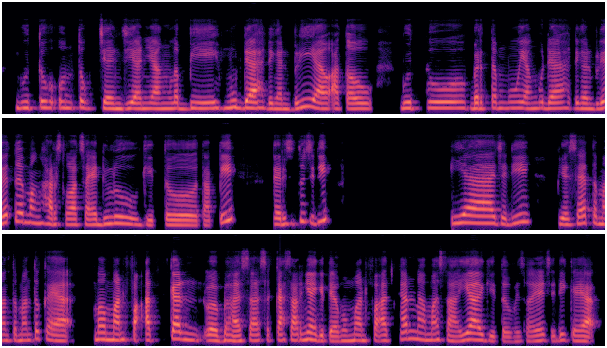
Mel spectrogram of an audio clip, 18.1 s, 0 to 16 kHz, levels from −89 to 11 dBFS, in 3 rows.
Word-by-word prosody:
butuh 205 +1 -2
untuk 200 -2 -3
janjian 180 -1 +2
yang 180 -1 0
lebih 190 +2 -1
mudah 205 -1 +4
dengan 175 -3 -2
beliau 185 +1 +2
atau 180 0 0 0.3
butuh 200 +1 0
bertemu 190 +1 -2
yang 180 - -3
mudah 190 0 -1
dengan 180 -1 0
beliau 190 +6 +2
itu 290 - +1
memang 250 -3 -2
harus 190 -1 0
lewat 185 0 +1
saya 180 0 +1
dulu 210 -3 +1
gitu 165 0 0
tapi, 160 - -1 0.3
dari 190 0 +1
situ 210 +7 -6
jadi 270 +7 0 1.3
Iya 230 -1 +5
jadi 195 +4 -3 0.4
biasanya 195 +4 0
teman-teman 190 -2 -3
tuh 245 - -2
kayak 180 -6 +2 0.2
memanfaatkan 205 0 +3
loh 185 -1 +3
bahasa 180 +1 +1
sekasarnya 190 +3 +1
gitu 175 - -2
ya - - -8
memanfaatkan 185 +4 -1
nama 200 -2 -1
saya 200 +4 +3
gitu 155 -4 -6
misalnya 160 +4 -3
jadi 175 +2 -5
kayak, 170 -2 +3
190 Hz, 150 wpm, -22 LUFS, 180-205 Hz, 1.3 s, Iya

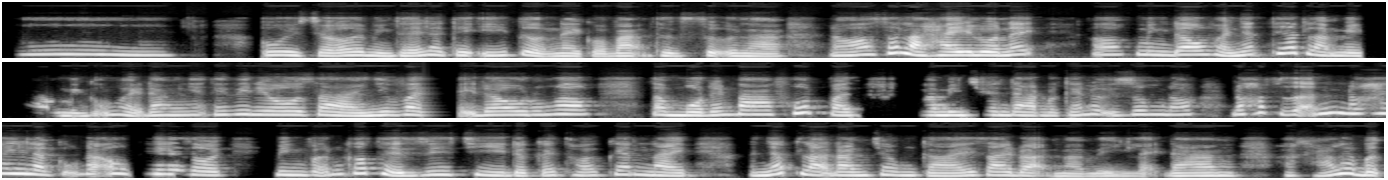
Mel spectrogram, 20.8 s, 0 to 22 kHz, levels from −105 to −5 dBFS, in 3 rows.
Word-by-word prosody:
Ừm! 280 -4 -3 0.4
Ôi 240 -1 +2
trời 200 -1 0
ơi, 225 +3 +3
mình 195 -4 +2
thấy 195 +2 +2
là 255 - +1
cái 220 -2 +2
ý 215 +3 -1
tưởng 185 -8 +2
này 180 -1 +2
của 165 - -2
bạn 185 +2 +1
thực 190 -3 -1
sự 185 0 0
là 170 -2 0 0.2
nó 230 +6 +1
rất 380 +7 +3
là - - +8
hay 235 0 +5
luôn 230 -1 +5
ấy. 285 +6 -1 0.2
Ờ, 270 - -3
mình 265 -4 -1
đâu 270 +2 +4
phải 220 -6 +1
nhất 250 +7 +1
thiết 370 -1 +2
là 240 - +1
mình 205 -2 +1 0.3
nào 205 0 -9
mình 190 -1 -1
cũng 265 - -3
phải 225 -3 0
đăng 240 +1 0
mấy 250 - -5
cái 265 - -1
video 265 -3 +1
dài 230 -5 +3
như 235 +3 +3
vậy 265 0 +1 0.3
đâu, 255 +1 +2
đúng 260 +2 -3
không? 300 0 +3 0.3
Tầm 245 -2 +3
1-3 265 +6 +3
phút 380 +8 0
mà 230 - +1 0.4
và 235 - 0
mình 235 0 +5
truyền 240 +1 -2
đạt 225 -2 +1
được 210 - -2
cái 235 - -2
nội 295 - -2
dung 280 +4 -2
đó 275 +1 -3 0.2
nó 295 - -1
hấp 410 - -3
dẫn, 285 +1 -1
nó 340 - +2
hay 345 0 +3
là 290 -4 +4
cũng 250 - -7
đã - - +1
ô 340 -2 0
kê 315 - +1
rồi. 250 -3 0 0.3
Mình 255 -2 +1
vẫn 240 +5 -3
có 360 +2 +1
thể 205 - +5
duy 255 +6 -1
trì 260 -5 -1
được 205 -1 +1
cái 220 - -2
thói 225 -1 -5
quen 275 -1 -2
này, 210 -3 +1 0.3
nhất 310 - +1
là - - +3
đang 230 -1 +2
trong 230 -2 -1
cái 195 +1 0
giai 235 -1 0
đoạn 205 -5 -2
mà 170 -1 -2
mình 95 - -3
lại - - -8
đang, 200 +1 +1 0.2
à, 205 - -7
khá 210 +8 -2
là 350 - +5
bận 230 - +2
235 Hz, 270 wpm, -18 LUFS, 210-275 Hz, 0.4 s, là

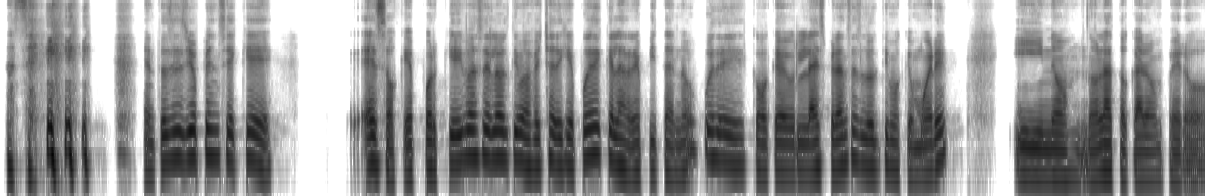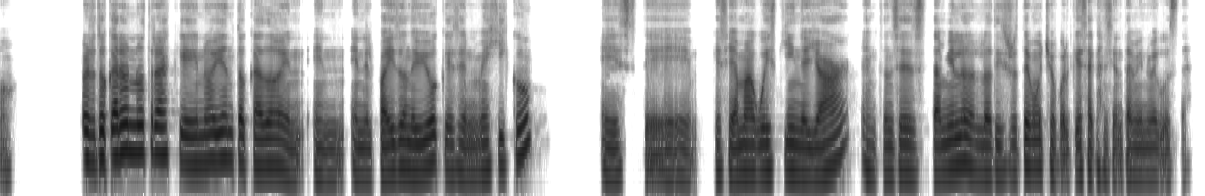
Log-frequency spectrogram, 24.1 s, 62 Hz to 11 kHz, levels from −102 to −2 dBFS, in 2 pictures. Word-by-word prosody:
Sí. - - 0 1.1
Entonces, 160 +6 +1
yo 175 +1 +4
pensé 180 -4 0
que 150 -5 0 0.7
eso, 155 - +1
que 120 - -1
por 135 +1 0
qué 155 +3 +1
iba 175 +3 +4
a 180 - +1
ser 180 -2 +2
la 175 - +6
última 165 -3 +2
fecha, 140 +4 0
dije: 145 0 +1
"Puede 185 +4 +2
que 175 -3 +1
la 145 -2 +2
repitan", 125 -1 -3
¿no? 170 - -4
Puede 160 -6 0
como 125 -1 -1
que 125 0 +1
la 125 -1 +2
esperanza 140 +4 0
es 160 - -3
lo 140 -1 +2
último 135 -1 -3
que - - -5
muere, 125 - 0 0.6
y 115 -1 +1
no, 110 -1 +1
no 105 0 -4
la 125 +1 +4
tocaron, 105 -1 -2
pero 95 -3 -6 0.6
pero 170 -3 +3
tocaron 185 +4 +6
otra 200 -1 +4
que 155 -6 +1
no 155 +1 +2
habían 165 +1 +3
tocado 145 -2 +2
en 115 -4 -3
en 110 -2 -6
en 115 -1 -3
el 110 - -5
país 120 +2 +1
donde 130 -2 +3
vivo, 145 +5 +3
que 130 - -4
es 125 - -6
en 120 - -2
México, 145 - -1 0.6
este, 110 - -5 0.2
que 120 - -5
se 125 - -5
llama: 125 +2 +3
"Whisky 125 +1 -2
in 125 - +1
the 115 -1 +1
Jar", 140 - +1
entonces 120 -2 -4
también 130 +4 +1
lo 150 -2 +2
lo 120 -1 0
disfruté 125 +3 -2
mucho 140 - -3
porque 120 - -4
esa 125 - -2
canción 125 -4 -8
también 115 0 -3
me 115 - -2
gusta. - - -10
135 Hz, 185 wpm, -22 LUFS, 120-160 Hz, 1.1 s, la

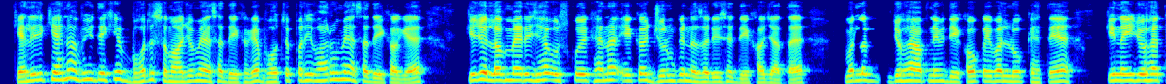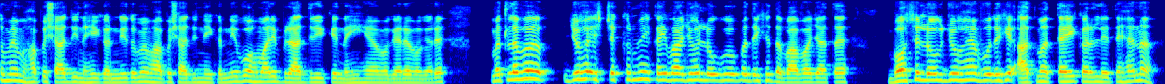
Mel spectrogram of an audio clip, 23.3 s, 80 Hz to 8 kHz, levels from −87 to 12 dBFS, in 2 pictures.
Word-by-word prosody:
कह 170 - +5
लीजिए 215 +5 0
क्या 245 - +6
है 240 - -1
ना? 290 - +1
अभी 245 -2 -2
देखिए 235 +2 -1 0.2
बहुत 185 - -1
से 235 - -3
समाजों 180 -3 -1
में 200 - -1
ऐसा 180 0 0
देखा 150 -1 -4
गया 180 +4 +2
है 190 - -12
बहुत 160 +1 -3
से 205 - -4
परिवारों 210 +3 -2
में 250 0 +1
ऐसा 210 - 0
देखा 140 -1 0
गया 130 0 +1
है 160 - -1 0.4
कि 215 - +1
जो 245 0 +9
लव 215 -1 +4
मैरेज 215 -1 +2
है 230 - +2
उसको 210 -1 -2
एक 210 -1 +1
है 205 - -1
ना? 225 +2 0
एक 200 -1 -1
जुर्म 190 +3 -4
के 205 +1 -1
नज़रिए 160 -4 0
से 170 +2 -5
देखा 130 +2 -3
जाता 125 -3 -2
है। 140 +2 +1 0.4
मतलब 200 0 -1 0.2
जो 195 - +1
है 205 - +3
आपने 190 0 +2
भी 195 - -6
देखा 170 -1 +1
होगा 175 - +2
कई - - +1
बार 185 +1 +3
लोग 175 -1 -3
कहते 155 +1 -5
है 185 - +3 0.4
कि 205 - +2
नहीं 210 0 +4
जो 210 0 +4
है 215 0 +3
तुम्हे 210 0 -2
वहाँ 165 -5 -5
पे 175 - -3
शादी 155 -1 -1
नहीं 145 0 -5
करनी 140 0 -3
है, 150 - -4
तुम्हे 160 +1 -2
वहाँ 150 -2 -1
पे 155 - -3
शादी 145 -1 -3
नहीं 145 -1 -7
करनी 145 +4 -7
है, 175 - -5
वो 185 - -1
हमारी 170 0 0
बिरादरी 150 -1 0
के 150 +1 -3
नहीं 135 -1 -6
है 140 -1 -3
वगैरह-वगैरह। 135 +2 -3 0.5
मतलब 235 +5 +4 0.4
जो 240 +6 +2
है 260 - +7
इस 245 - -1
चक्कर 235 +1 0
में 255 +1 -1
कई 230 -1 +2
बार 225 -1 +3
जो 225 - -2
है 230 - +3
लोगों 215 -2 -1
के - - -1
ऊपर 215 0 -3
देखिए 210 0 -5
दबाव 145 -3 0
आ - - +1
जाता 150 +1 -1
है। 160 - -1 0.4
बहुत 190 +5 +6
से 245 - +6
लोग 220 -1 +2
जो 230 - +4
है 230 +1 0
वो 210 0 +1
देखिए 210 +3 +2
आत्महत्या 175 +2 +2
ही 175 - +4
कर 170 - +4
लेते 165 0 -3
है 180 +2 -3
ना? 205 -5 -1
185 Hz, 280 wpm, -21 LUFS, 155-215 Hz, 0.5 s, जो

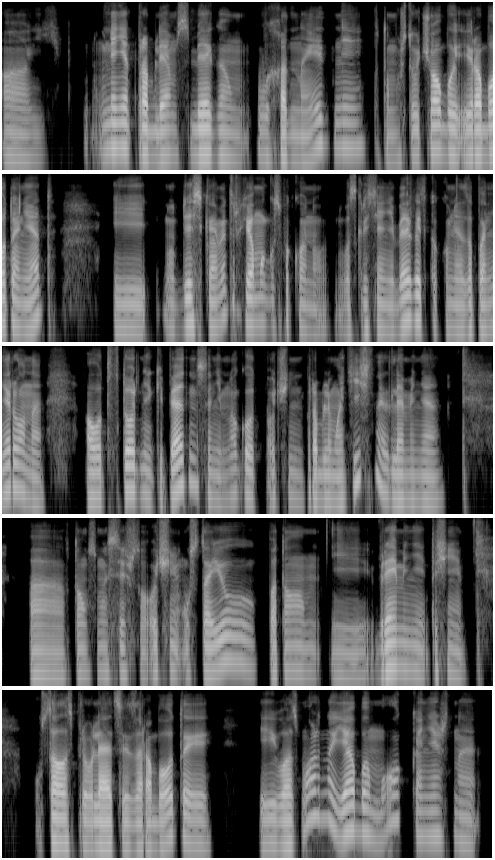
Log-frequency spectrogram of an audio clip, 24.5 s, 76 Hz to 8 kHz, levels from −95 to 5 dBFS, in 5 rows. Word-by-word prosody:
э, 110 -2 -3
й 105 0 -19 0.3
у - - -20
меня 145 +1 +4
нет 140 -2 +2
проблем 115 -1 +4
с 115 - -5
бегом 115 -3 +1
в 115 - -8
выходные 110 +5 -1
дни, 145 -1 -7
потому 100 0 -11
что 110 - -5
учебы 125 0 +4
и 115 - -4
работы 120 +1 +5
нет, 110 +1 -1 0.6
и, 110 -1 -3 0.2
ну, - - -8
вот 110 -1 -9
10 130 0 +4
километров 140 +5 -2
я 125 - +9
могу 125 -2 -2
спокойно 105 -3 -6
в - - -19
воскресенье 105 0 -4
бегать, 140 +3 +3
как - - -12
у - - -7
меня 105 -1 -2
запланировано, 110 +1 +1 0.4
а - - +1
вот 120 +1 +2
вторник 135 -4 +1
и - - -6
пятница- 165 +1 +4
немного, 115 +4 -4
вот, 125 - -2
очень 115 -3 -5
проблематичные 115 - -1
для 115 -1 +2
меня, 110 -1 -4 0.8
а, 100 -1 -2
в - - -24
том 110 0 -4
смысле, 110 0 -5
что 100 - -6
очень - - -1
устаю 135 +3 -1
потом, 115 -1 -3
и 95 0 -9
времени 120 +1 +2
Точнее, 100 -4 -4 0.6
усталость 115 -1 +5
проявляется 105 -1 +4
из-за 100 0 +1
работы. 110 +1 +2 0.5
И, 115 +1 -2
возможно, 205 - +1
я 160 -2 +5
бы 155 -1 0
мог, 140 - -5
конечно, 135 -5 -5
115 Hz, 155 wpm, -27 LUFS, 110-130 Hz, 0.8 s, я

